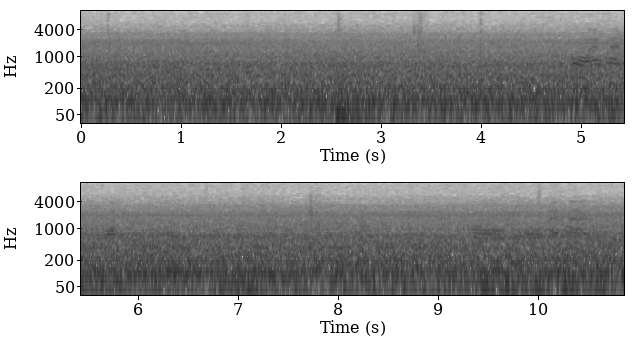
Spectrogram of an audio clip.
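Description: Steady outdoor rushing noise with a deep, even body, and faint distant voices briefly about five seconds in and again near the end.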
